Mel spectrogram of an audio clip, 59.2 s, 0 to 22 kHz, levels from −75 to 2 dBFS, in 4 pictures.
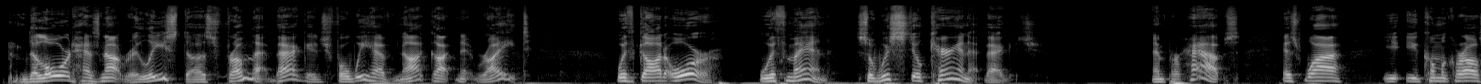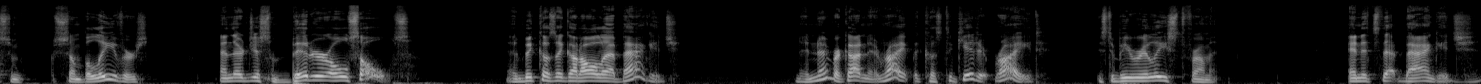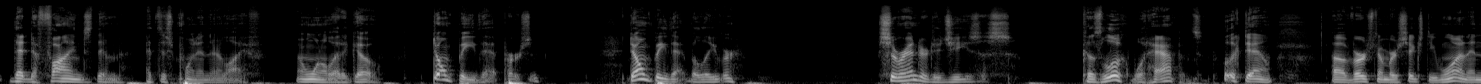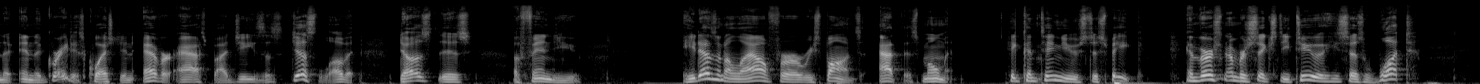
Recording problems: none

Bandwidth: 16.5 kHz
